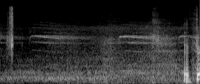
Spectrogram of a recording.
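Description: A single sharp click from handling a Bauer .25 ACP pocket pistol, followed by faint high chirping in the background.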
